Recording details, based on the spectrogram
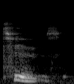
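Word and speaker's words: TUHS: second group is bit savers eunice historical society pronounced twos has been collecting unix artifacts for almost two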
